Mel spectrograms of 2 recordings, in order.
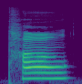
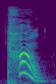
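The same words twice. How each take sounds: First: It has the first tone, high and level. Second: It has the fourth tone, sharply falling. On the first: It means soup. "The first tone, pronounced tang, means soup" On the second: It means burning hot. "And the fourth tone, tang, it's an adjective. It means burning hot"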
